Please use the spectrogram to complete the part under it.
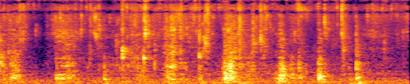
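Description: Water is poured into enchilada casserole sauce in short, uneven splashing gurgles, fairly quiet and close, with no talking.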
